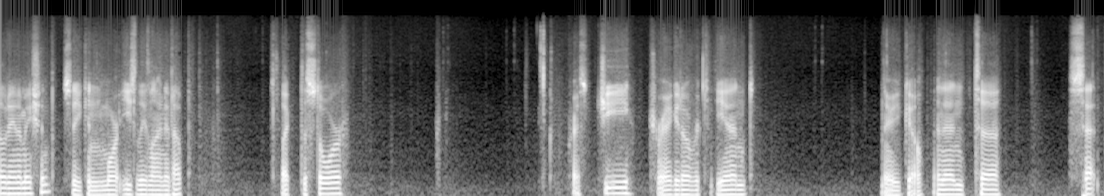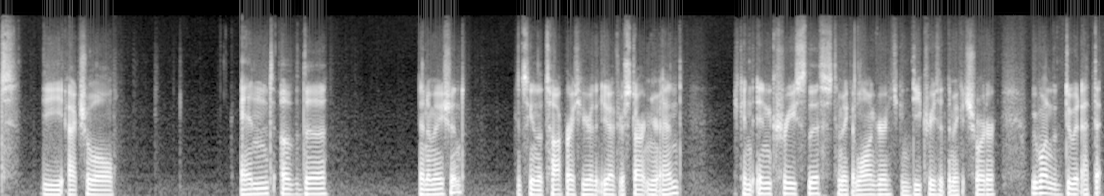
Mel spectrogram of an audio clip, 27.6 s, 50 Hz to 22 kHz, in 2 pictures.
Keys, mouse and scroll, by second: 0.5 middle click, 2.5 middle click, 3.1 click, 4.1 h, 5.5 click, 6.3 click, 6.7 g, 10.2 click, 10.8-11.8 middle drag, 12.2 click, 12.9 click, 13.4 h, 13.9 click, 22.3 click, 24.5 click, 27.0 click.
